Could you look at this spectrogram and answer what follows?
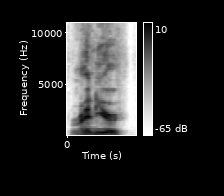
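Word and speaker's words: Reinier: Rainier. That's how you say his name, Rainier de Ritter versus Robert Whitaker, the Reaper.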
